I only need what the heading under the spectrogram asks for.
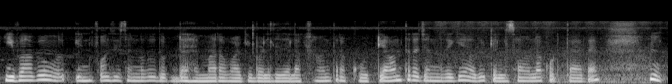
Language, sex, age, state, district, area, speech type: Kannada, female, 45-60, Karnataka, Tumkur, urban, spontaneous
